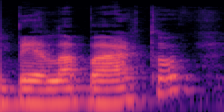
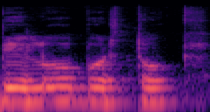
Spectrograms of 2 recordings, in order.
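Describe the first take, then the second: First: The first name ends in an 'a' sound. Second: The first name ends in an 'o' sound. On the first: The speaker calls it wrong. "em vez de Bela Bartok" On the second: The speaker calls it right. "a pronúncia correta seria Belo Bartok"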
